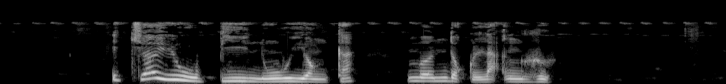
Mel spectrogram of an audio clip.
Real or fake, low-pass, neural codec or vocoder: real; 7.2 kHz; none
